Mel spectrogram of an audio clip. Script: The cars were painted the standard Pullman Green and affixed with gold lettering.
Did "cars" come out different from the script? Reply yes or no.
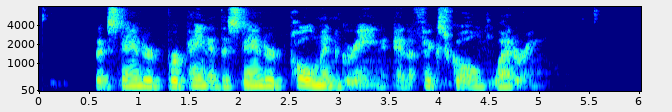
yes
